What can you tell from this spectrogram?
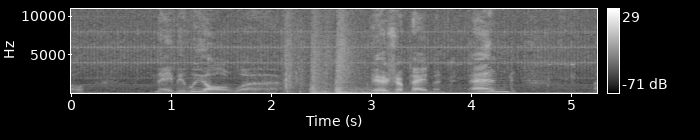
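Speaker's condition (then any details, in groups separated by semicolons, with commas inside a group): No condition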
